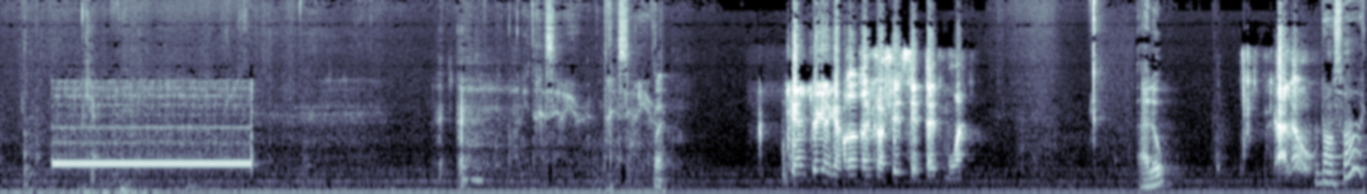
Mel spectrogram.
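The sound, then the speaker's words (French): A steady, loud telephone tone hums for about two seconds as a call is placed again, then stops. Quiet whispering and soft, breathy speech follow over faint background noise. “On rappelle. C'est parti.”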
